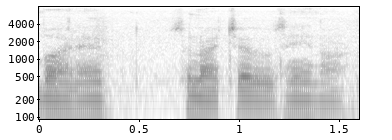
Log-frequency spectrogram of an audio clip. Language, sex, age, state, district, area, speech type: Dogri, male, 30-45, Jammu and Kashmir, Udhampur, rural, spontaneous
